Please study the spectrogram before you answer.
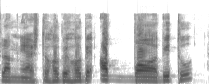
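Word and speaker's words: الضابط: নিয়ে আসতে হবে, হবে আদ-দাবিতু, আল দাবিতু না আদ দাবিতু, এখানে লামের উচ্চারণ আসবে না, বরং এই দোয়াদের সাথে লামটি মিশে যাবে, হবে আদ দাবিতু অফিসারটি বা একজন নির্দিষ্ট অফিসার।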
